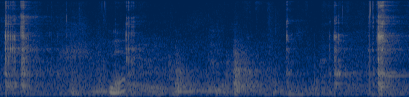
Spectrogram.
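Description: Quiet room with a low murmur of voices and a brief spoken 'yeah', broken by two sharp, chinking clicks: one at the start and a louder one near the end.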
